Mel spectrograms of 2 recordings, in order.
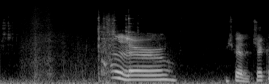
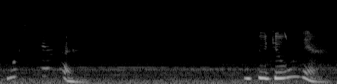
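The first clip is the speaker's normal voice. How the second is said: pet talk voice; 7 semitones higher, 13 dB quieter than usual. Real, not acted. Streamer cooing at the pet bird, high baby talk.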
